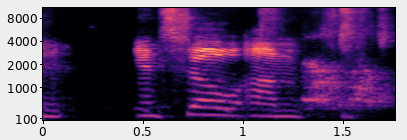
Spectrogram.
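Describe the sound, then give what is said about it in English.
A female corgi that needs to go out to the bathroom barks in a quick run of sharp, high yaps that blend into a whiny, drawn-out yelp, loud and clear after a brief silence. “my dog's coming, has to go to the bathroom. My wife's going to take her out. We have a beautiful corgi.”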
